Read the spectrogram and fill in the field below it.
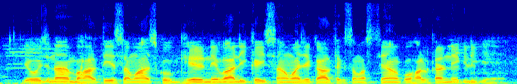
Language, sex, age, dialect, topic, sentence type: Hindi, male, 25-30, Awadhi Bundeli, banking, statement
